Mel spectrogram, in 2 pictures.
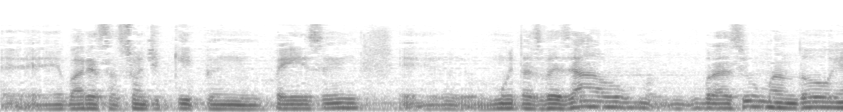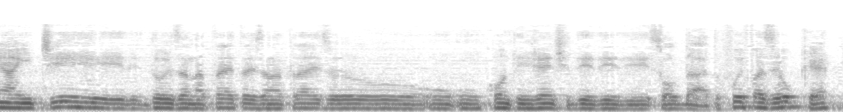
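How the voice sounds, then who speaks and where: A man's voice: fairly low pitch, steady tone, a little slow, hardly any pauses. A man from Italy, speaking with an Italian accent, answers in a radio interview, often repeating words while he searches for the right Portuguese. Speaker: guest lecturer. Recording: muffled radio recording with faint noise.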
